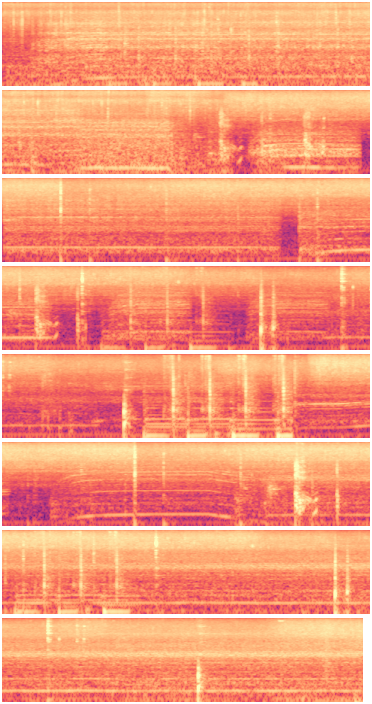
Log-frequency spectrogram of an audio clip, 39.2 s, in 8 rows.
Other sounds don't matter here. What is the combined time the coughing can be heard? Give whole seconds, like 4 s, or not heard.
4 s.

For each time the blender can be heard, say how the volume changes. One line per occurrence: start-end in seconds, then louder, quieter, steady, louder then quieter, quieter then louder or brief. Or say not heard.
0.2-39.1 quieter then louder.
